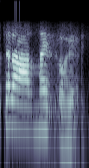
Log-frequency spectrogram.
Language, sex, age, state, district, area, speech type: Maithili, female, 60+, Bihar, Samastipur, urban, conversation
